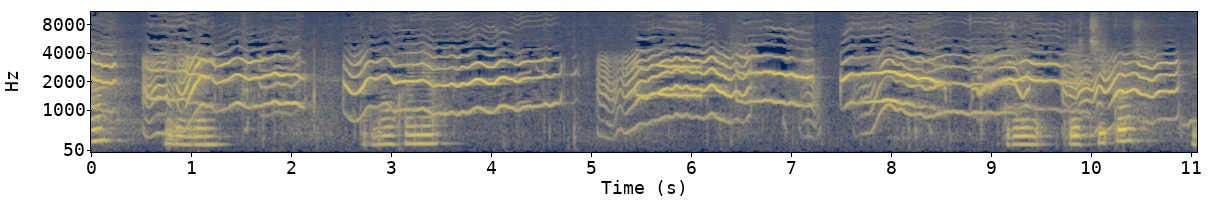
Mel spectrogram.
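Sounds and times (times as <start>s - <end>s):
puppies crying: 0.0s - 11.0s.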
